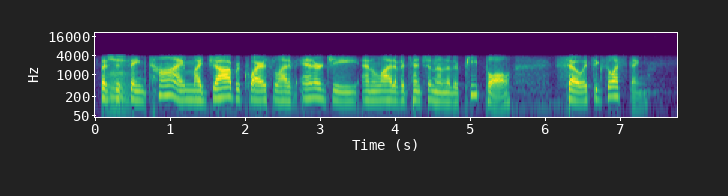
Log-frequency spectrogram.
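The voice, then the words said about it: American East Coast accent. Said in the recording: “I can hear that Eastern accent. I'm from the East Coast as well”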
